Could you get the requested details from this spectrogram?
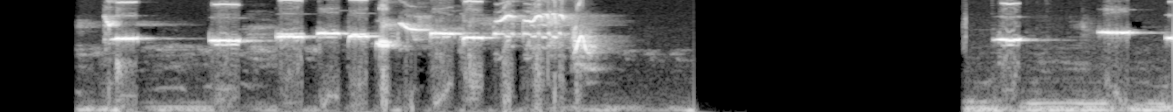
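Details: Brown-cheeked fulvetta song used as bait to call in birds: a fast chain of clear, warbling whistles climbs toward a hurried ending. After a silent gap a new phrase begins, with low hum underneath.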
